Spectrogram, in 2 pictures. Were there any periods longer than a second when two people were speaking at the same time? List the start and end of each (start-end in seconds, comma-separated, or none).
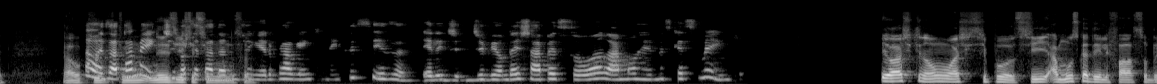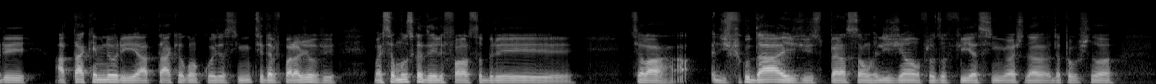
0.8-2.5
